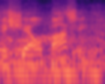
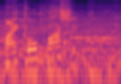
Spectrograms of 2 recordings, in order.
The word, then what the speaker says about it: Michael Bossy: His name is Michael Bossy. Well, most people from Quebec whose name are spelt like that is Michel. That's the way the French like to pronounce most Michaels.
